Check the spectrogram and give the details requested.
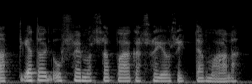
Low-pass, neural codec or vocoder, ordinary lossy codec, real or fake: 19.8 kHz; none; none; real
